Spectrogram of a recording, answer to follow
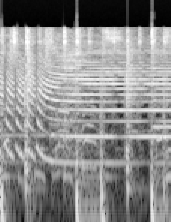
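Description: Hip hop beat with no vocals: a horn-like synth plays quick pitch-bending notes that settle into one long held note about half a second in, over kick drum hits.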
